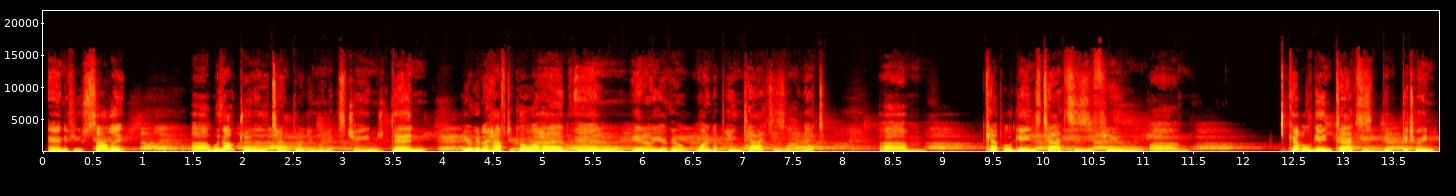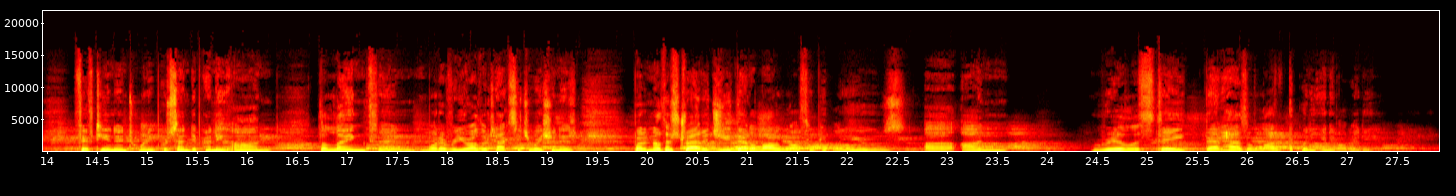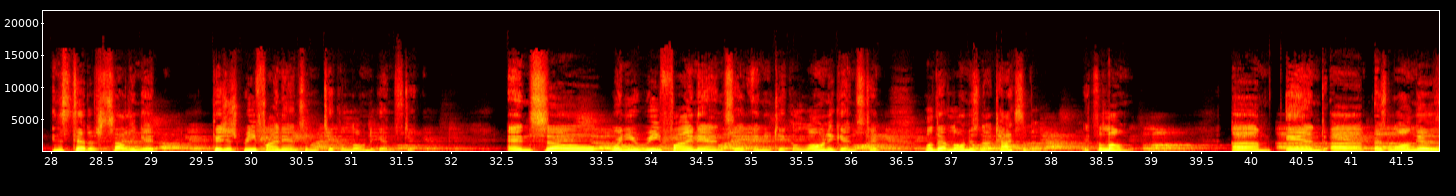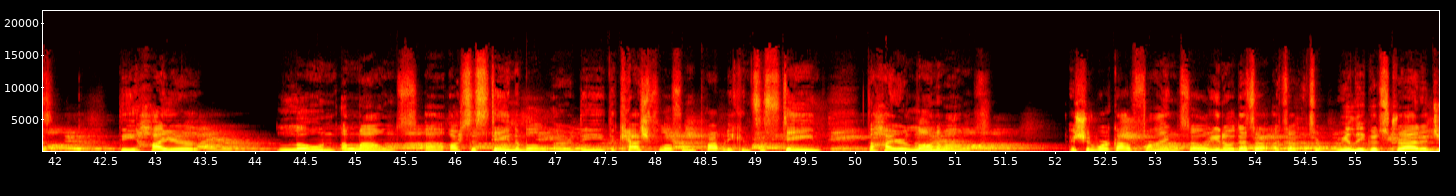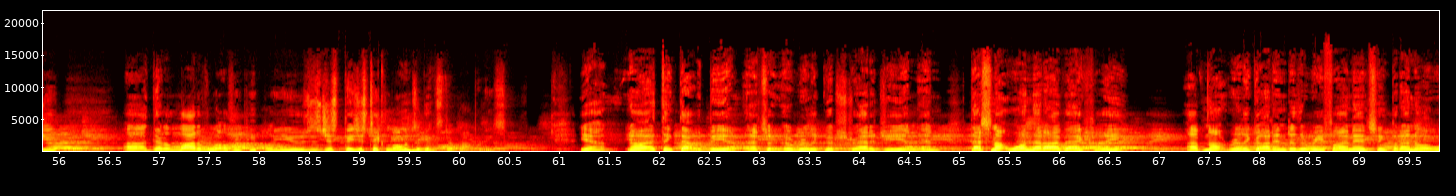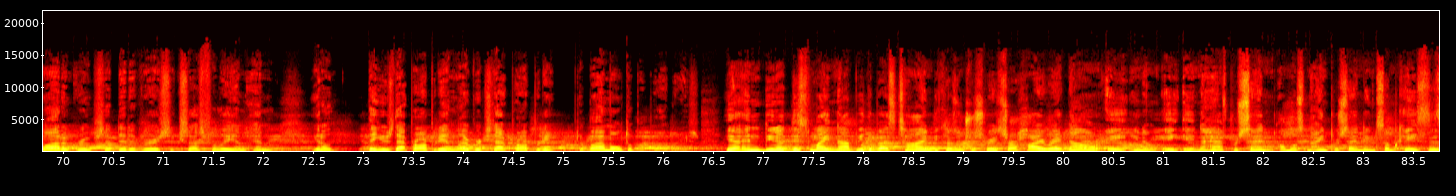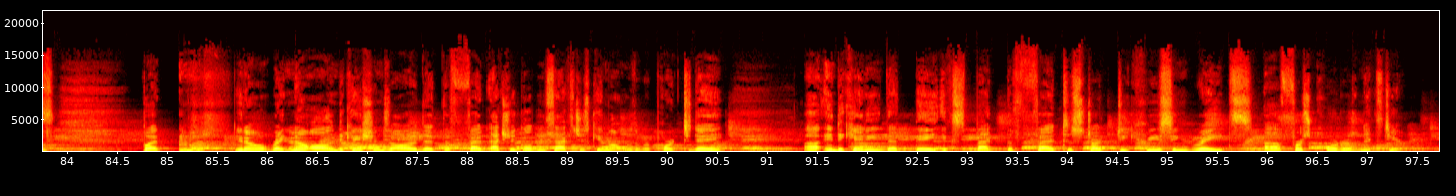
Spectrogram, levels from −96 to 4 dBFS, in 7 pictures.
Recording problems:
echo of what is said; strong; throughout; 440 ms later, 9 dB below the speech
uneven, jittery; strongly; from 1.5 s to 1:34

